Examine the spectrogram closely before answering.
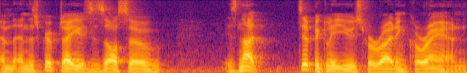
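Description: Speaking with an American accent at a moderate pace, this voice shows ordinary pitch variation and long, frequent pauses. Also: man. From US South, Tennessee. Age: 30s. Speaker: artist, Arabic calligrapher. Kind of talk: interview.

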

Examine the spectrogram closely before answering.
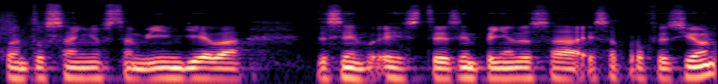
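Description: A man at a very fast pace, in a very clean recording with a silent background. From Mexico, Salamanca, Guanajuato. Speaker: graphic designer and digital artist. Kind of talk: interview.

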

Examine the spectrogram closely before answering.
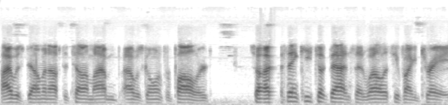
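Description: Using an ordinary speaking voice, a man talks at a fairly quick pace in a medium pitch with fairly even intonation. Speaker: fantasy football league co-podcaster. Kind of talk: casual chat.

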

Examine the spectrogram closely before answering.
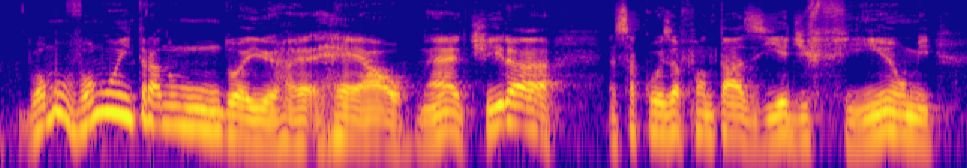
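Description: Lively intonation marks a man's speech, delivered at a very slow pace. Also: medium pitch for a man. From São Paulo, south zone periphery. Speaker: martial arts coach. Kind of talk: casual interview.

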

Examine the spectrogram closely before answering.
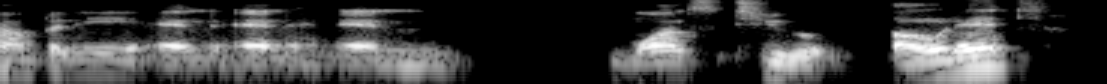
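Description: Lively intonation and vocal fry from a man at a medium pitch. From New Mexico, Navajo reservation. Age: 30s. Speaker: plumbing business owner. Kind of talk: interview.

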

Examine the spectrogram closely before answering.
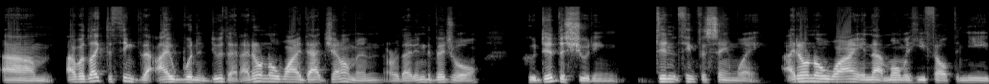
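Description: This man has an unremarkable speaking voice with lively intonation and a fairly quick pace. The recording is very clean, with a silent background. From Canada. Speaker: podcast host. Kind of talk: casual chat.

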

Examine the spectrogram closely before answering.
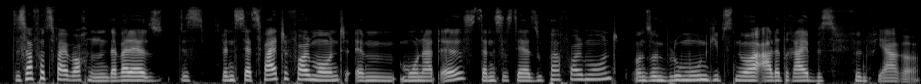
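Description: A woman with a plain, everyday voice talks at a moderate pace with ordinary pitch variation. The recording is very clean and dry, close-miked with no echo and a silent background. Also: medium pitch for a woman. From Baden-Württemberg, Gaggenau. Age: 30s. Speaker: radio host. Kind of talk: casual chat.

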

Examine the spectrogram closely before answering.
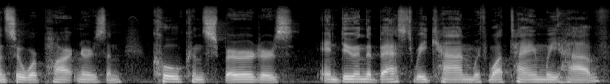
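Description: Here a man speaks with an Irish accent. His pitch sits in the medium range. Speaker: podcast guest. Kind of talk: interview conversation.

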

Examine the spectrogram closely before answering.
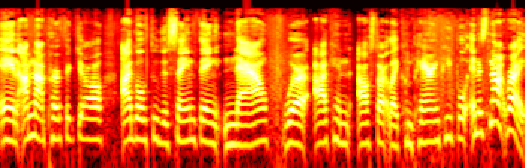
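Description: At a moderate pace, a woman speaks in an ordinary speaking voice of medium pitch. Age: 20s. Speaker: podcast host. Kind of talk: casual monologue.

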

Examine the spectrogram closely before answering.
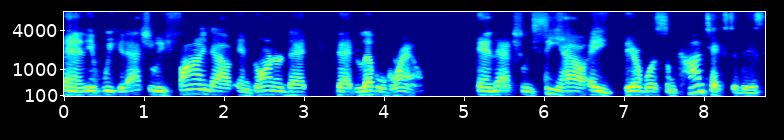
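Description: Fairly slow and fairly high-pitched, a man speaks in a plain, everyday voice. His pitch variation is ordinary. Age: 40s. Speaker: podcast host. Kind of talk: discussion. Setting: on location.

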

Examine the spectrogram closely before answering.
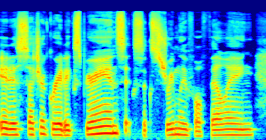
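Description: A woman with an American accent speaks in a plain, everyday voice, fairly low in pitch with ordinary variation. The recording is very clean with a silent background and a dry, close sound with no echo. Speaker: podcast host, guest. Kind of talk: casual chat.

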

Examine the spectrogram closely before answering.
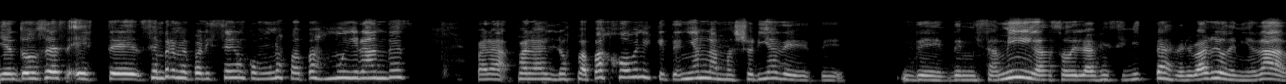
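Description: This woman has a Rioplatense accent and a high voice. She talks at a fairly slow pace with ordinary pitch variation. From Uruguay, Montevideo. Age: 30s. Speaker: guest, adoptee. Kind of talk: casual chat. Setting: video call.

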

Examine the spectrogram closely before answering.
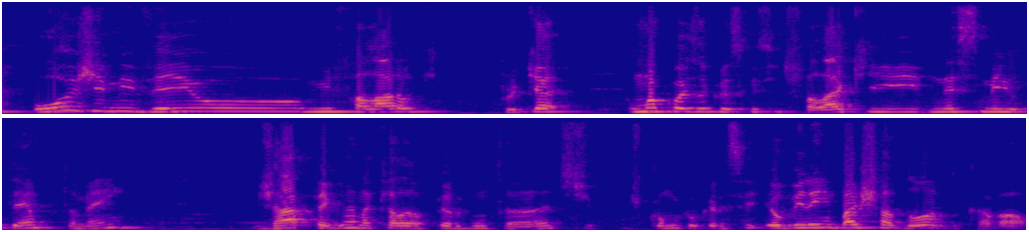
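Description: Speaking at a moderate pace, a man has a high pitch and fairly even intonation. His loudness swings a lot. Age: 20s. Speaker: streamer. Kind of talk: casual chat. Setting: live stream.

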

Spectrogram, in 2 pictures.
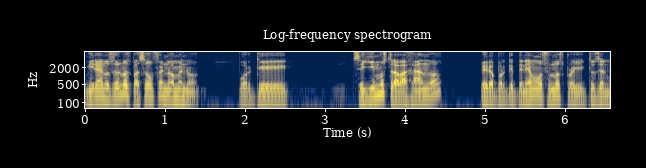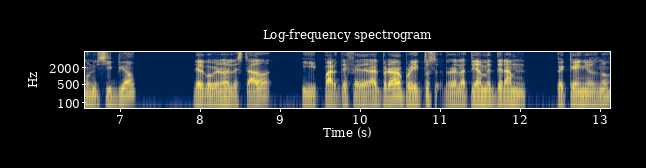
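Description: A man speaks at medium pitch and a moderate pace, with ordinary pitch variation. His long, frequent pauses sit in a dry, close sound with no echo. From Mexico, Irapuato (Guanajuato). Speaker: family business manager in construction. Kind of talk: interview.

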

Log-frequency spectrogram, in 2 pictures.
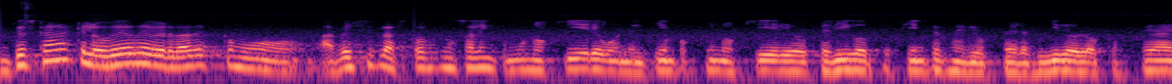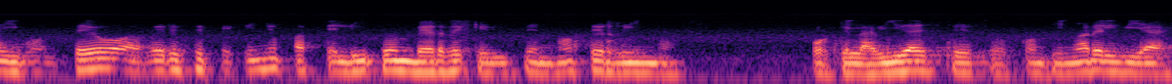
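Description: At a medium pitch and with ordinary pitch variation, this man talks at a very fast pace. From Mexico, Aguascalientes. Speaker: comic illustrator. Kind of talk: casual interview chat.

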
